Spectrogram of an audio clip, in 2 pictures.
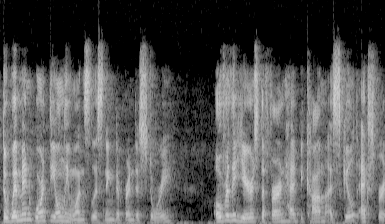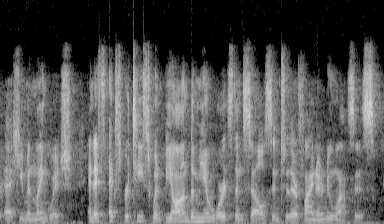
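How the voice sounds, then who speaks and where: A man with a fairly high voice narrates a short story as its author. The delivery is scripted storytelling, with faint ambient noise in the recording. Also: expressive, normal speed. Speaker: author reading his own short story.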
